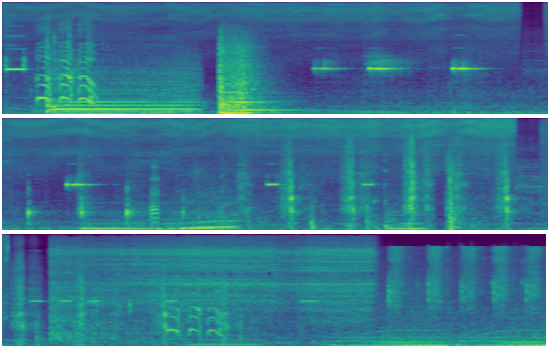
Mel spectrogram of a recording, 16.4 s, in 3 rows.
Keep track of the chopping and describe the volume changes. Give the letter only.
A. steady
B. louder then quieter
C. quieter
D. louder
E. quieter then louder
B.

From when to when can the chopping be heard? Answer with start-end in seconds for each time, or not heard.
5.7-13.3.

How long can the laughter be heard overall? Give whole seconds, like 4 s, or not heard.
3 s.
